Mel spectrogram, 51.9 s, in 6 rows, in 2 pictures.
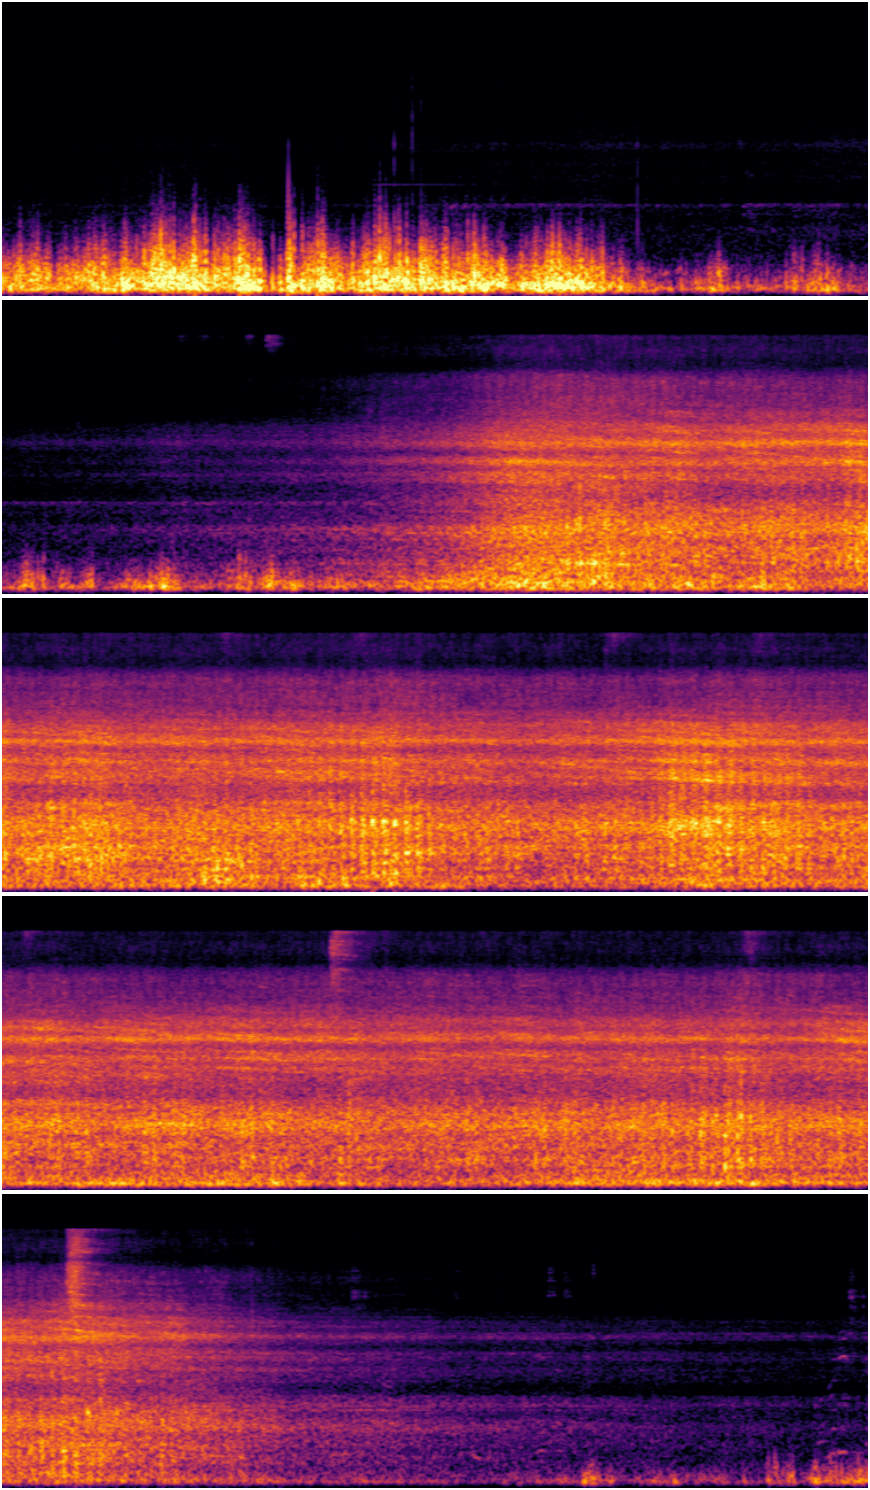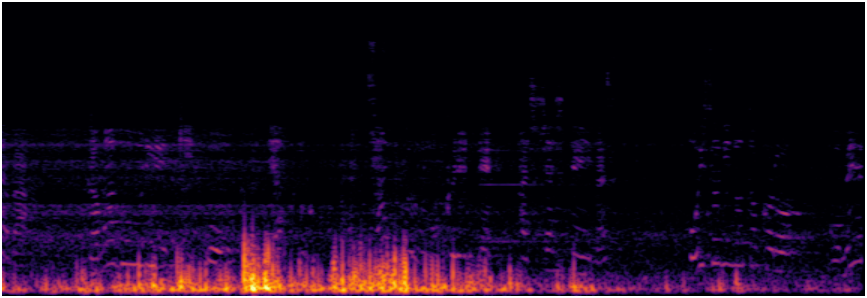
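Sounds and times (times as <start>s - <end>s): freight train rumbling past: 0.0s - 51.9s.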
